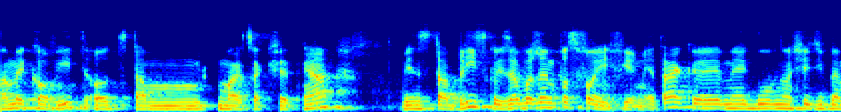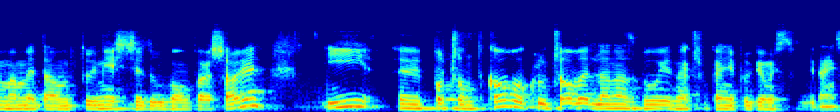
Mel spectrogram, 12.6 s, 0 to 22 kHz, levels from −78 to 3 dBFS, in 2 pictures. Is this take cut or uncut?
uncut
